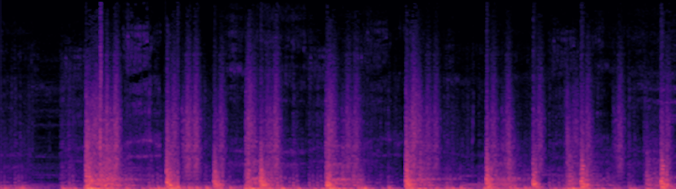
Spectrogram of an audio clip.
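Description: Sword blows strike a creature in quick repeated hits.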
